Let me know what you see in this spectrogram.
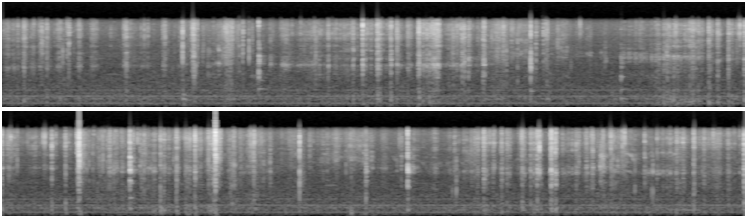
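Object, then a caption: Soap bar scraped with a metal blade. A metal blade scrapes flakes off the surface of a solid, dark grey rectangular soap bar. The result is a steady run of crisp, bright, scratchy scraping with frequent sharp little ticks and crackles over a faint low hum.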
